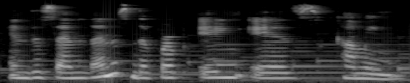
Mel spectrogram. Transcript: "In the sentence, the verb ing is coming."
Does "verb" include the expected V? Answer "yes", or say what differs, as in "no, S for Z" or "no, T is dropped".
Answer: no, P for V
